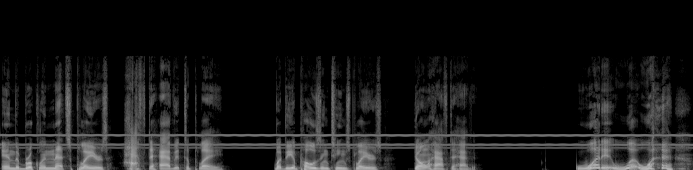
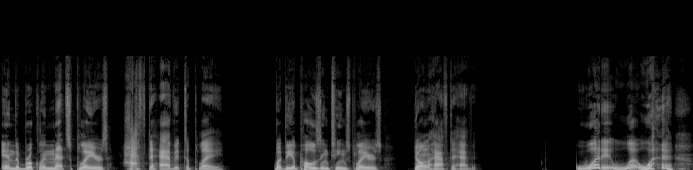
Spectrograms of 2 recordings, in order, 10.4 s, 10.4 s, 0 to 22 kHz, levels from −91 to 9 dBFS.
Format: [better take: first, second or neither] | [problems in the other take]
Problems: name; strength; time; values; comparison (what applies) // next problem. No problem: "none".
second | high-pitched whine; noticeable; throughout; 4.5 kHz, 20 dB below the speech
